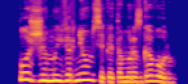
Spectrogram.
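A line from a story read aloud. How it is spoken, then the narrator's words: Weary sigh. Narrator (Russian): вздохнула устало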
